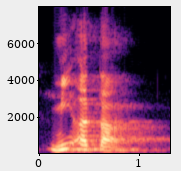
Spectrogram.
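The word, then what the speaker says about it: مِائَةَ: بھر کے پڑھتے ہیں۔ میعتا، اس لفظ کو دھیان سے سنیے گا پھر سے، میعتا، میم زیر می، حمزہ زبر آ، اور تا زبر تا، یہ ہے اس کی ہجے۔ یہ جو الف ہے یہاں پر، یہ الف نہیں پڑھا جائے گا، ٹھیک ہے۔ عامی، اس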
